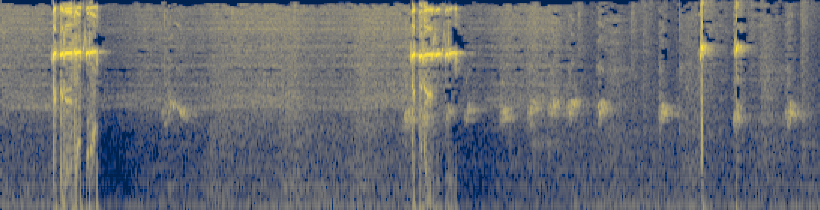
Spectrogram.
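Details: Hanging parrot calls played as a lure: thin, very high sharp whistled notes among short chirps, with two loud harsh rustling bursts and a steady low background hum.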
